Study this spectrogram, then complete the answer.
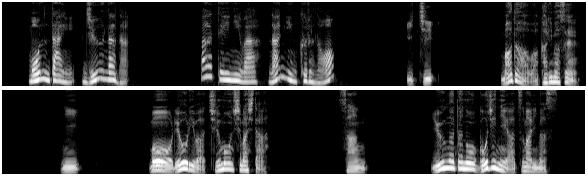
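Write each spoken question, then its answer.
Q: パーティーには何人来るの?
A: 3: まだわかりません。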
